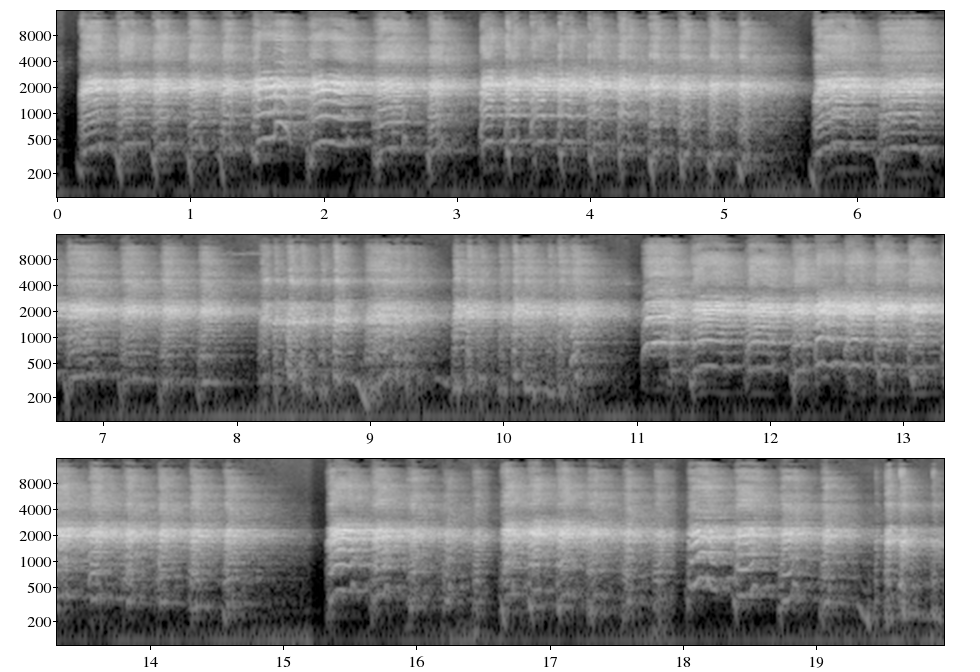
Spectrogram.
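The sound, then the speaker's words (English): Continuous quacking blown on duck calls, loud, a rapid stream of varied raspy quacks and chatter with only brief pauses, imitating all kinds of different ducks at once. “Just throwing all kinds of different ducks just around, just, you know, doing whatever you got to do.”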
